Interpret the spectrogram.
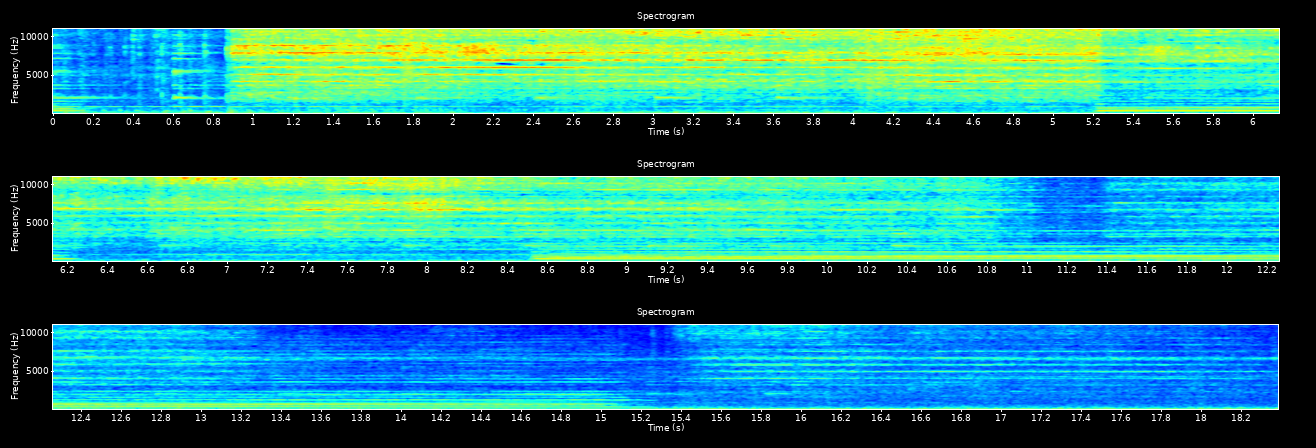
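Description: Passing freight train. The diesel locomotive's air horn gives a short blast about five seconds in and a long blast from about eight to fifteen seconds in, ending the long-long-short-long grade-crossing signal. Underneath is the rumble and rhythmic clack of the freight cars' wheels on the rails, with high-pitched wheel squeal in the first few seconds.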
